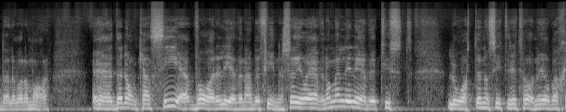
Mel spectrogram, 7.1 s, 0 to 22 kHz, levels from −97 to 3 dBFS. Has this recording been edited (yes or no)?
no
